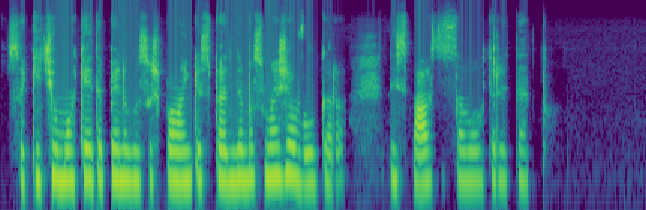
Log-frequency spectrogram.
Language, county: Lithuanian, Alytus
